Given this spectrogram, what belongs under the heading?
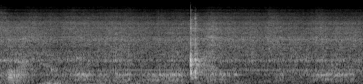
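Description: Garlic chicken stir fry cooking in a high-walled stir fry pan on a Volcano grill, a steady close sizzle and hiss with one sharp clank partway through.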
